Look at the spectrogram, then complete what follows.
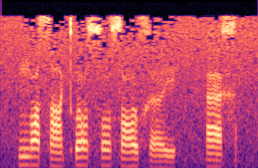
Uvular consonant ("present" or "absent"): absent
